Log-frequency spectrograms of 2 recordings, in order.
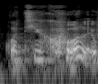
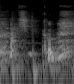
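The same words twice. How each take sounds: First: Said in the usual way. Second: Laughing through the question, almost voiceless. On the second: Real, not acted. Asking viewers again, laughing. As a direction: laugh it out breathily.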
